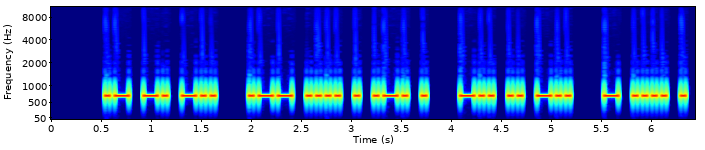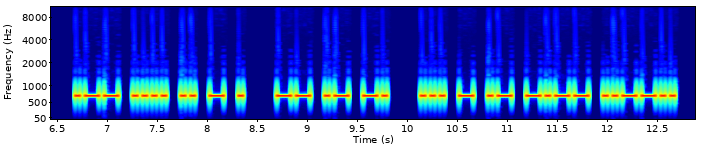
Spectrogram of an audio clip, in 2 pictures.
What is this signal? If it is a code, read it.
Morse code, heard as a keyed tone, about 25 wpm, 700 Hz. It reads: AND WHERE DID THE WHITE MAN STAY?
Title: Sentences from Top 1000 Words - Review Part 1 - 25wpm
